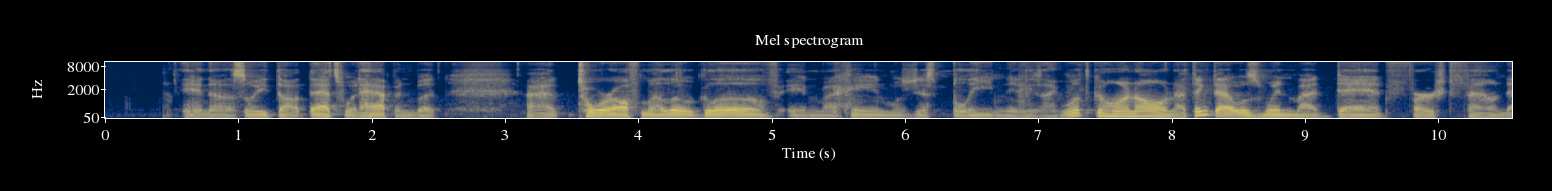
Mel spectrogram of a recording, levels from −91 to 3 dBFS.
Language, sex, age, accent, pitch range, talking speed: English, male, 20-39, American, 90-110 Hz, 205 wpm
